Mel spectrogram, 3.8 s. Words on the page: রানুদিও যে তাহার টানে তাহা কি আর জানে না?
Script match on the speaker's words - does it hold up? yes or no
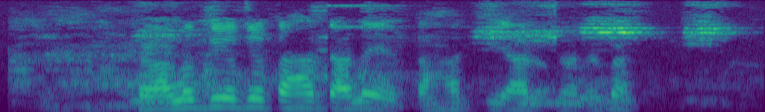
yes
